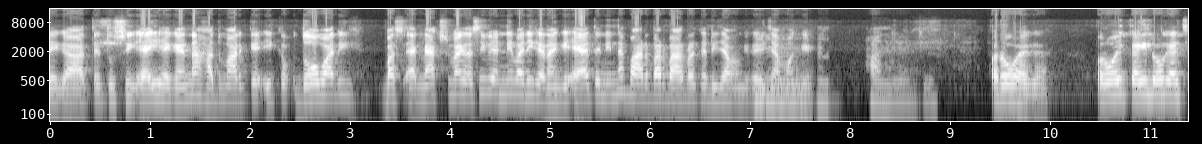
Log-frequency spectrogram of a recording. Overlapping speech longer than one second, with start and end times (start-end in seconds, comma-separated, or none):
none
